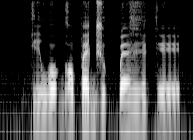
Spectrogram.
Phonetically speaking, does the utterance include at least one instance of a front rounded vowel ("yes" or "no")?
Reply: no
